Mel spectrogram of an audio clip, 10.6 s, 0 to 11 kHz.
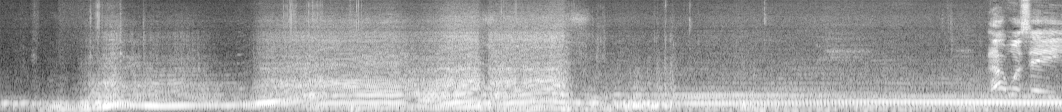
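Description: A 2019 Dodge Challenger Scat Pack launching hard on Nitto NT555R tires with wheelspin, the engine roaring loud and close as revs climb and shift, then settling to a steady drone, with a voice speaking over it.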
